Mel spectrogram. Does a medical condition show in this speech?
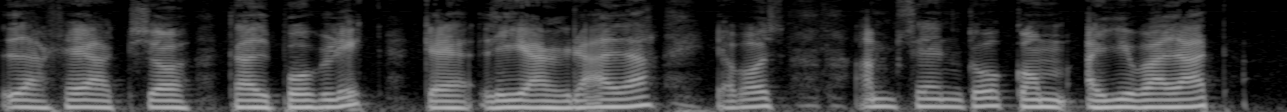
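Yes: Joubert syndrome; present from birth; age 29.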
